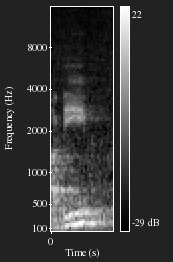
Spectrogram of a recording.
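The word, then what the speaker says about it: אביב: And they probably, a lot of times, will pronounce the V with a B, so you don't know, Abib, you know?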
